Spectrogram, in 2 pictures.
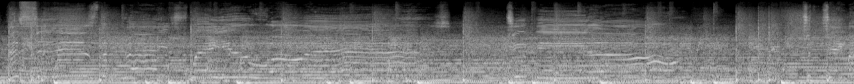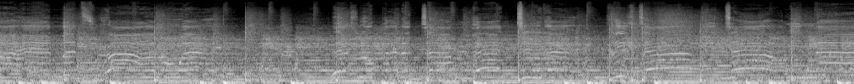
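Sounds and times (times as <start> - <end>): bass: 0.0 - 17.0
distorted electric guitar: 0.0 - 17.0
steady drum beat: 0.0 - 17.0.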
